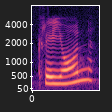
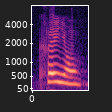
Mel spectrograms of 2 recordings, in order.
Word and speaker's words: crayon: So don't say avion, crayon, but say avion, crayon.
